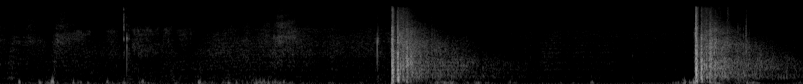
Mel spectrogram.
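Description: Two sharp bangs from Weco Titan flash-bang firecrackers (Blitzknall), about three seconds apart, each trailing off in a short echo.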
